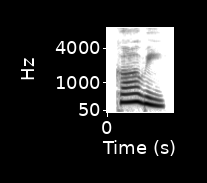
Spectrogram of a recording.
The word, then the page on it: ಕೋವ: kannada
